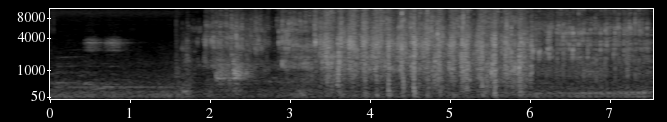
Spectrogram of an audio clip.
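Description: Koi fish being washed under running water, a near, loud splashing gush that starts after a quiet opening and continues with irregular sloshing as the fish are handled.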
